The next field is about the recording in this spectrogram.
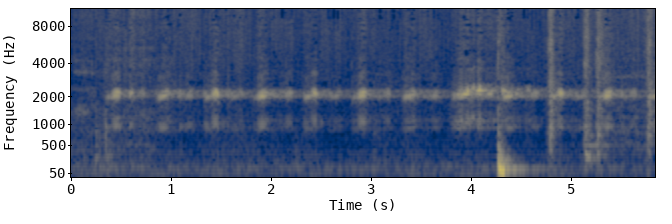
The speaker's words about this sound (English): got the song, the toad.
